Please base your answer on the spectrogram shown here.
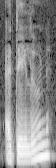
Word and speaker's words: ἐδήλουν: uncontracted forms this way, so that the final pronunciation is going to be something like this. Edelun, edelus, edelu, edelumen, edeluta, edelun.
